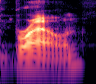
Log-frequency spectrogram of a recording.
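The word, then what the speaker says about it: Braun: talk about is christian brawn um i love him i think it's brown brown i love by the way it's the despite the way it's spelled yeah yeah i'm gonna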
